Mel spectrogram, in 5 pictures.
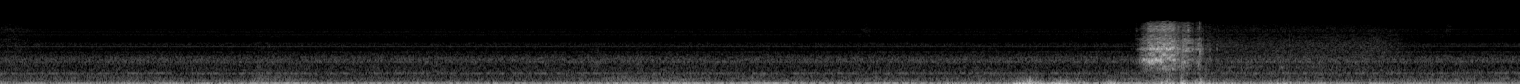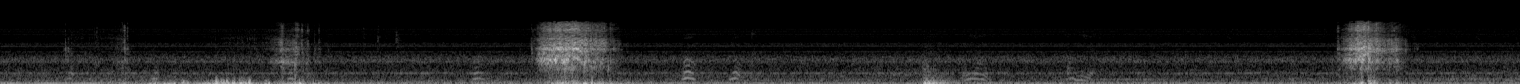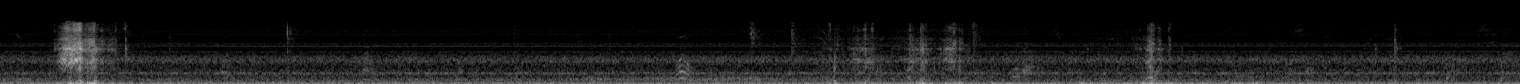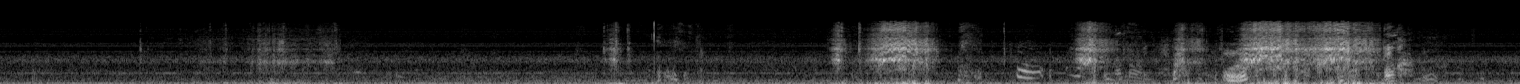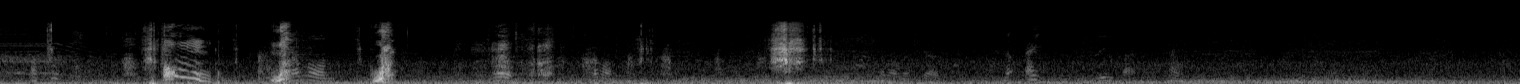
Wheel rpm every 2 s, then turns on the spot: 0, 0, 0, 0, 0, 10, 10, 0, 0, 10, 40, 0, 0, 0, 20, 20, 0, 0, 0, 0, 0, 0, 0, 0, 10, 0, 0, 30, 10, 70, 0, 0, 0, 0, 10, 0, 0, 0.
18-20 48-50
